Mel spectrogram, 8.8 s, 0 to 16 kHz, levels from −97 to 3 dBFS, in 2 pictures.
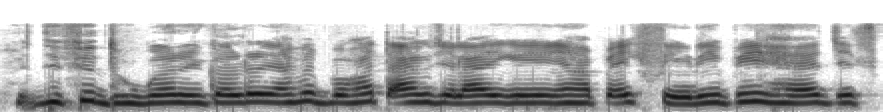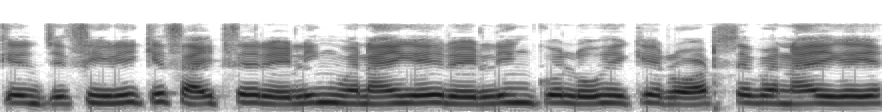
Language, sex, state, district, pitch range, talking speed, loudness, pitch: Hindi, female, Chhattisgarh, Bilaspur, 205-225 Hz, 230 wpm, -14 LUFS, 215 Hz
